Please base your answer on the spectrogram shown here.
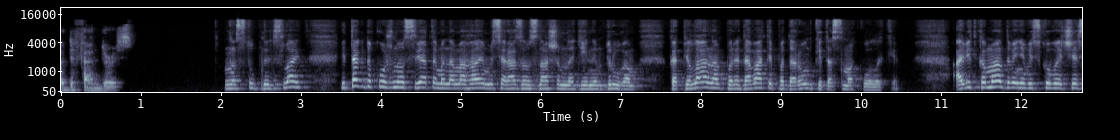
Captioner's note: foreign language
